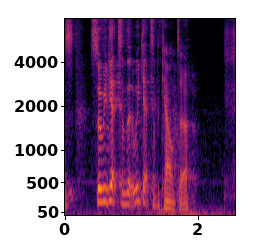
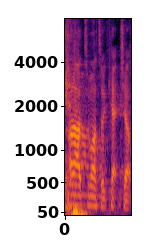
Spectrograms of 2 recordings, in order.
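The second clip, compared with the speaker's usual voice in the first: ordinary talk, nothing marked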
